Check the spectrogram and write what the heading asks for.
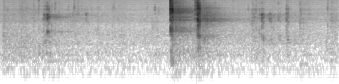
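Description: Laptop keys being pressed: a faint click, then two sharp clicks about half a second apart near the middle and a few light ticks after, over quiet room tone.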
